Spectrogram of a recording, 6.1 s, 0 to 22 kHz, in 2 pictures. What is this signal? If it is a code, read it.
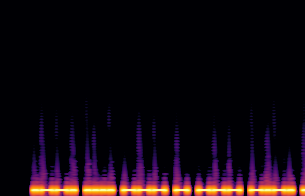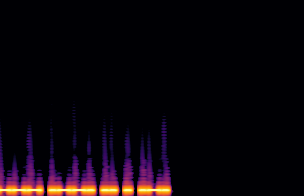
Morse code, heard as a keyed tone, about 31 wpm, 700 Hz. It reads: PHOTOCOPIER
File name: Easy Words - Speed-Racing with Hints - 25wpm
